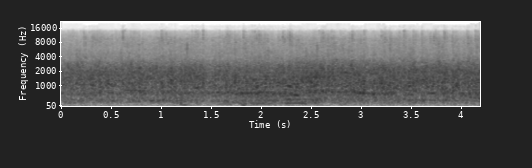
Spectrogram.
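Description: Sustained, dense applause fills a session of the Portuguese parliament, a loud even clatter of many hands clapping without pause.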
